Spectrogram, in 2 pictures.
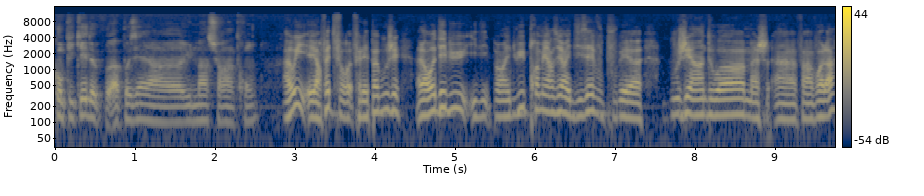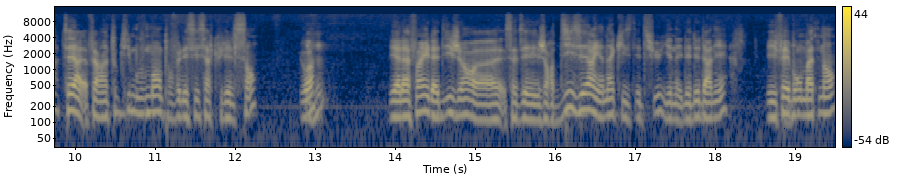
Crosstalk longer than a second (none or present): none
